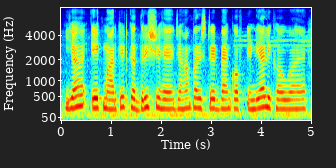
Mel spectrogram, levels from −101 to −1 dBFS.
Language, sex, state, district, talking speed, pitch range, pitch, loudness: Hindi, female, Jharkhand, Ranchi, 180 wpm, 210-230 Hz, 215 Hz, -17 LUFS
